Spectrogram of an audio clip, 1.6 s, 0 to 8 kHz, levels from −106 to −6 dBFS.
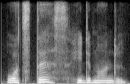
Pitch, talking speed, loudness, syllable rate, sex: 180 Hz, 145 wpm, -16 LUFS, 4.3 syllables/s, female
